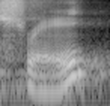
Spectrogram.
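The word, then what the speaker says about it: shui (水): And then the the next character here is water, pronounced shui.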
